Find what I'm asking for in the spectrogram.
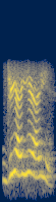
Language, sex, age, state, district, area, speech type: Hindi, female, 18-30, Madhya Pradesh, Balaghat, rural, conversation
